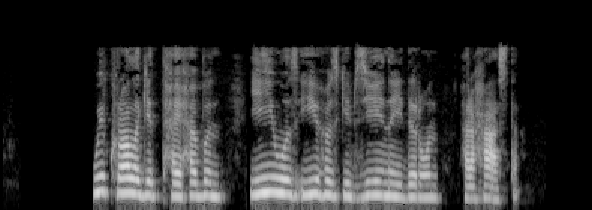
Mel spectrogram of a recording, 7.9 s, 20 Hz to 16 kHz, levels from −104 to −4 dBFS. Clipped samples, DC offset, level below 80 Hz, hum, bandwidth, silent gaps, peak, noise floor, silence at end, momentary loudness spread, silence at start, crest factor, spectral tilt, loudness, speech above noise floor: under 0.1%; under 0.1%; -72 dBFS; none; 7.8 kHz; 3.29-3.33 s; -10 dBFS; under -90 dBFS; 1 s; 14 LU; 1.25 s; 20 dB; -6 dB/octave; -29 LUFS; over 62 dB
